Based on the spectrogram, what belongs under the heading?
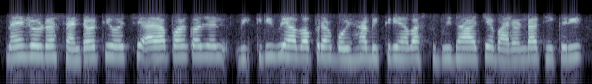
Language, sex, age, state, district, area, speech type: Odia, female, 18-30, Odisha, Subarnapur, urban, conversation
